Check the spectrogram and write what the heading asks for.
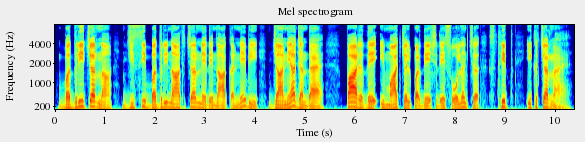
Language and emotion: Dogri, neutral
